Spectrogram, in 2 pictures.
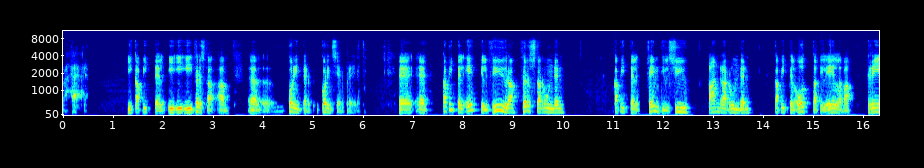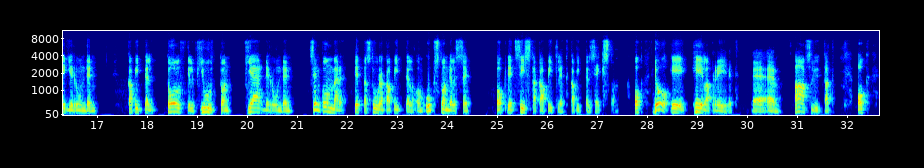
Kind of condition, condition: link, video call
